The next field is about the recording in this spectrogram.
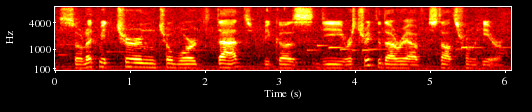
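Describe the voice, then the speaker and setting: Slow-talking man with a Swiss accent. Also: mid-range voice, fairly even intonation, music in the background, rough recording. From Switzerland. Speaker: flight simulator streamer. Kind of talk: casual live stream chat while playing.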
